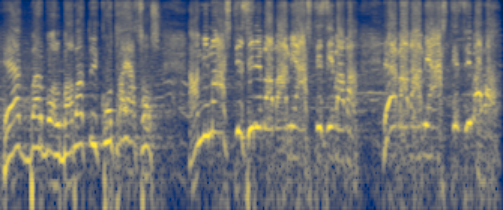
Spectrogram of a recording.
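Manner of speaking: very high frantic wail of a mother; shrieked, rising maternal panic; mother's screaming cry. Retold or imitated. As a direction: cry out desperately to a lost son. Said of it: "মা চিল্লানি দিয়ে কয়".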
